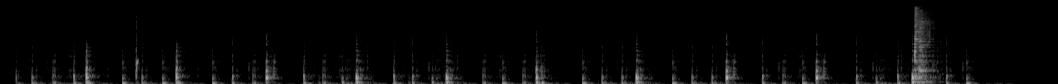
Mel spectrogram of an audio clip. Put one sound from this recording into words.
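Stone blocks crumble and break.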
